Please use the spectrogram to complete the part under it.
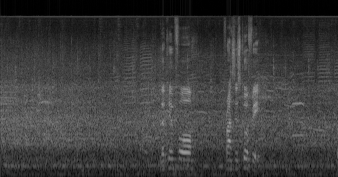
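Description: A large crowd murmurs steadily.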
